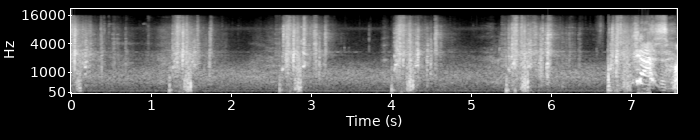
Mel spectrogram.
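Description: Trampoline bounces: the mat and springs give a short sharp swish with each bounce, six in all, about a second and a half apart, the last and loudest as a flip is thrown and landed.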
